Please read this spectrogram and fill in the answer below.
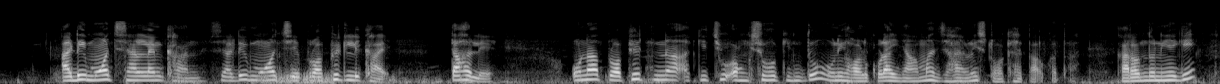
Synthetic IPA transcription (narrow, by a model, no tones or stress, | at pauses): aɖimɔt͡ʃsɛnlɛnkʰansaɖimɔt͡ʃepɾɔpʰiʈlikʰajt̪aɦole | ɔnapɾɔpʰiʈna̰kit͡ʃʰuʔɔŋsɔɦɔkint̪uːniɦɔɽkɔɽajɲamad͡ʒaɦajunisʈɔkɛɦt̪a̰wkʰɔ̰t̪akaɾɔnd̪ɔnijeɡi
